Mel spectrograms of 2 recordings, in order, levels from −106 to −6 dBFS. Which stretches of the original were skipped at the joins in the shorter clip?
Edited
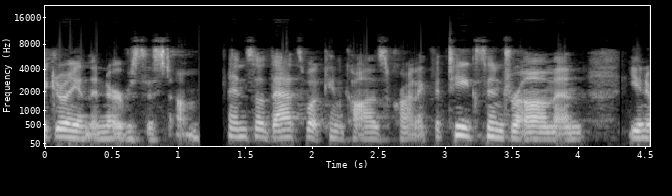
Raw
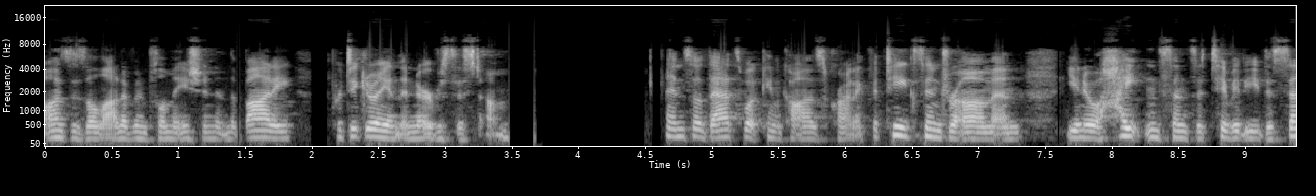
0:03.5-0:04.5

